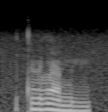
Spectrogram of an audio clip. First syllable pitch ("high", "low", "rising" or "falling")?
high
